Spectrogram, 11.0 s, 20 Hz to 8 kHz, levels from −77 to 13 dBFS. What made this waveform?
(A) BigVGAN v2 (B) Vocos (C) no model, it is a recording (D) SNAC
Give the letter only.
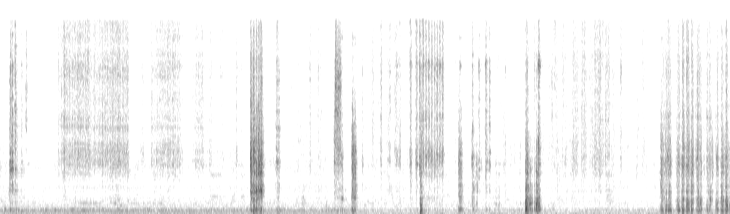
C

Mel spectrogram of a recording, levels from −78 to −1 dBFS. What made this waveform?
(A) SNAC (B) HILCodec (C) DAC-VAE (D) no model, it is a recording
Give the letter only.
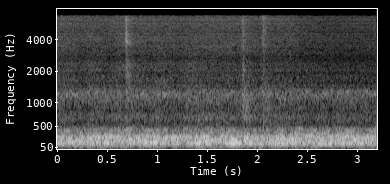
C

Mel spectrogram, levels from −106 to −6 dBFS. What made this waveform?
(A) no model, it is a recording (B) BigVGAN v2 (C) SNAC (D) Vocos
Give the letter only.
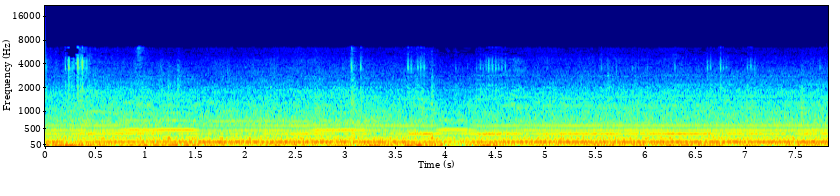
A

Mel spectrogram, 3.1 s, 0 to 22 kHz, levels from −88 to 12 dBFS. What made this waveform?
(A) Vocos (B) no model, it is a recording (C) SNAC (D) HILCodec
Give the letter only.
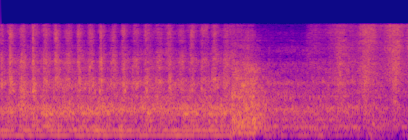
D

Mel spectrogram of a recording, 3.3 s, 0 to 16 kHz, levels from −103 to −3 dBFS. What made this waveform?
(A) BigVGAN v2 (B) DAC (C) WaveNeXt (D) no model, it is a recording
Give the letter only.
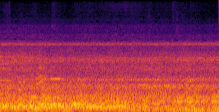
D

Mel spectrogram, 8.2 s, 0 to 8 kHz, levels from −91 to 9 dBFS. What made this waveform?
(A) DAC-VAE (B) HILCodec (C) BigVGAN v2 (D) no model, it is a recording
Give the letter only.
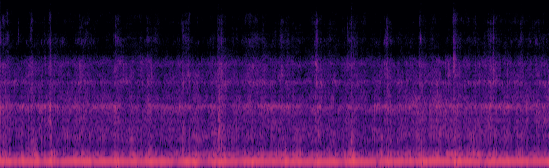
B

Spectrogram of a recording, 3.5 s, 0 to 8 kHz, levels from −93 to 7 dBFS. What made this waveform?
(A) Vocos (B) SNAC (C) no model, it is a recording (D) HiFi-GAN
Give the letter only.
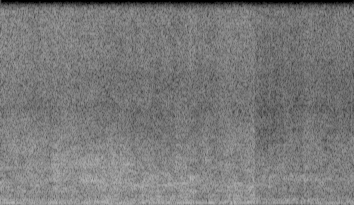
B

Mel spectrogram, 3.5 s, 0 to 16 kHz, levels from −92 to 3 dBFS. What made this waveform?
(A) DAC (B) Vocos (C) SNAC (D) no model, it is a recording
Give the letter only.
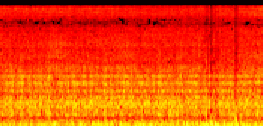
B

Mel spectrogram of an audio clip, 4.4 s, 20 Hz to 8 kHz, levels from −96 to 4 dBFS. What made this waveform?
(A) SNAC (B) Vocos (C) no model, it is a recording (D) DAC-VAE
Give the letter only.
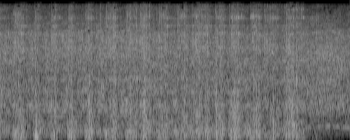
C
